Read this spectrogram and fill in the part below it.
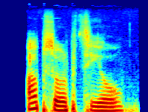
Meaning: absorption
- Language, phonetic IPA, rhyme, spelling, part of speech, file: Hungarian, [ˈɒpsorpt͡sijoː], -joː, abszorpció, noun, Hu-abszorpció.ogg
